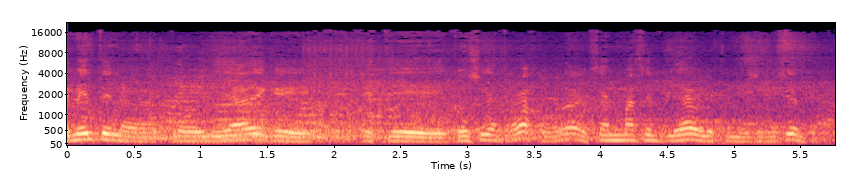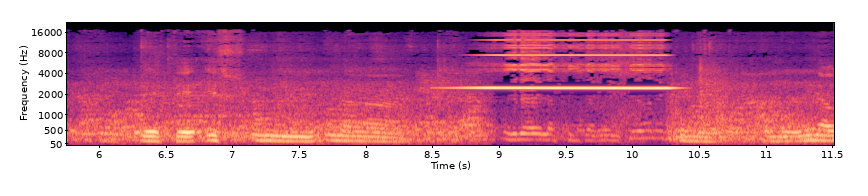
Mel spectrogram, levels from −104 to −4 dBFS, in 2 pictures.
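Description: At 8.48 s a loudspeaker feedback squeal kicks in: a single tone at 2.4 kHz swells up over roughly half a second and ends up sitting around 10 dB above the rest of the sound, hanging there until it cuts off at 10.45 s. What's happened is the mic is hearing the speaker it feeds, and at that one frequency the loop gain went past one, so the tone kept feeding itself and climbing.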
